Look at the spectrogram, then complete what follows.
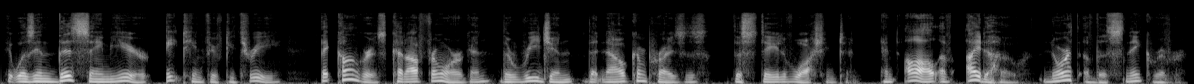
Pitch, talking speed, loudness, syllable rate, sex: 120 Hz, 165 wpm, -20 LUFS, 4.6 syllables/s, male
